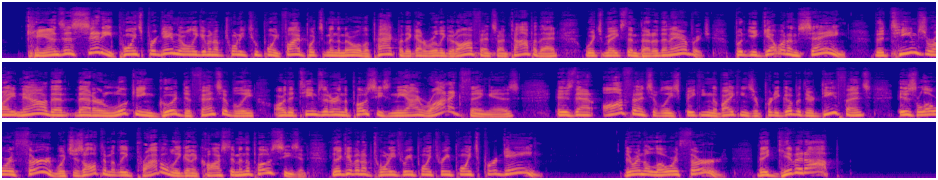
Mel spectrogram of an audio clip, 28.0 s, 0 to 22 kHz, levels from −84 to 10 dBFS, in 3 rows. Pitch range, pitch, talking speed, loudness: 140-200 Hz, 170 Hz, 225 wpm, -25 LUFS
